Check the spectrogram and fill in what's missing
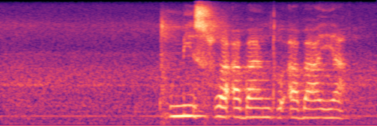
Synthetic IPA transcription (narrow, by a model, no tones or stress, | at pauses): kʰumiswaʔaɓantʼuʔaɓaːja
